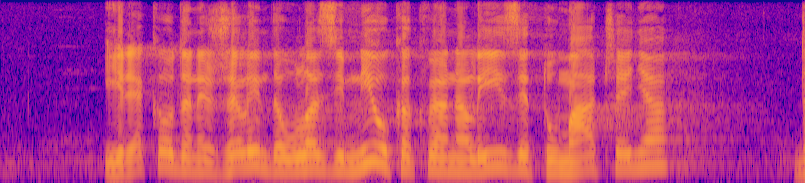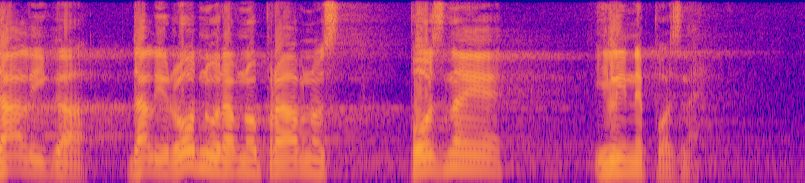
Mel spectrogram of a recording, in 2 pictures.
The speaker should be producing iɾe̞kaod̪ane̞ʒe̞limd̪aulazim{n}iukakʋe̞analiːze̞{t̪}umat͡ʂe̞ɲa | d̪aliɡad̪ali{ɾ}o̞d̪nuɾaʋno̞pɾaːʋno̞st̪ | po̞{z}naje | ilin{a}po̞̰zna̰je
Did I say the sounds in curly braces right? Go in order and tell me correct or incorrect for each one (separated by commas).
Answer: correct, correct, correct, correct, incorrect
